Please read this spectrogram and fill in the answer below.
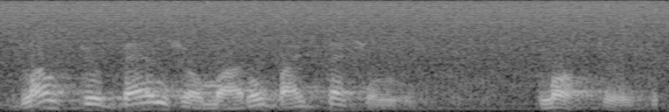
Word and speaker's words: Gloucester: Gloucester is the correct pronunciation.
